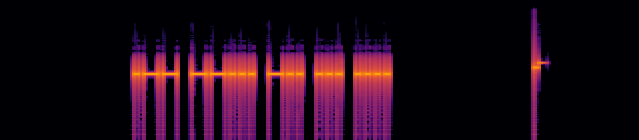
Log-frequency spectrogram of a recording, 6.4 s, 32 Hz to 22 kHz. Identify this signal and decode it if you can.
Morse code, heard as a keyed tone, about 25 wpm, 700 Hz. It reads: W7DSH
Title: USA Call Signs Repeated 3x 25wpm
